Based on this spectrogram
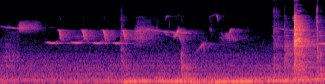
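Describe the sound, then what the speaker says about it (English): Birds chirp and tweet in a repeated series of short, clear notes over a low background rumble, with a sharper, louder call near the end. "please concentrate on the bird song rather than the drill"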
